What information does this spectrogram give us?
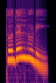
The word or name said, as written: ತೊದಲ್ನುಡಿ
